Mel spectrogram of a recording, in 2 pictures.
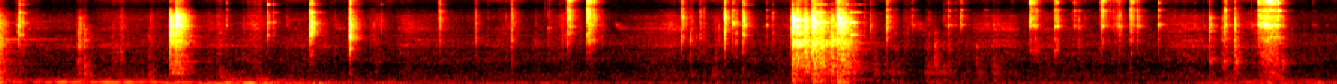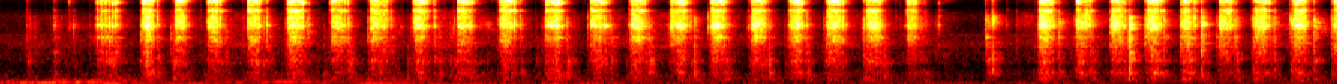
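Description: Hand socket ratchet clicking as it runs in the front brake caliper mounting bolts, bringing them down evenly before they are torqued. Scattered clicks and a single louder noise about eight seconds in give way, about halfway through, to steady ratcheting at about three clicks a second, with a short pause near the end.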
